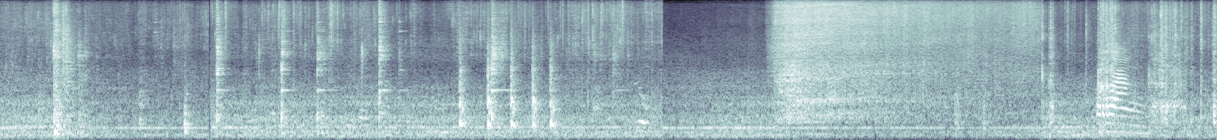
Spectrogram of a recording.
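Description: Water spinach and anchovies are stir-fried in a pan with loud sizzling and frequent clanks and scrapes of a utensil against the metal, and the frying swells in a burst of hissing partway through.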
